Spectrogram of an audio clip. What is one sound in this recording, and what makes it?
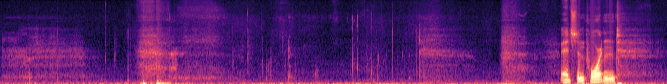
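An older man speaks calmly and slowly into a close microphone.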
